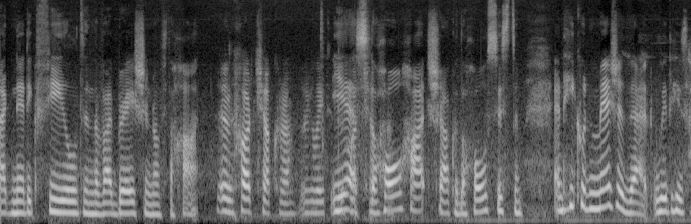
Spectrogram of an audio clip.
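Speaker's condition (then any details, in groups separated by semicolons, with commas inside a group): No condition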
